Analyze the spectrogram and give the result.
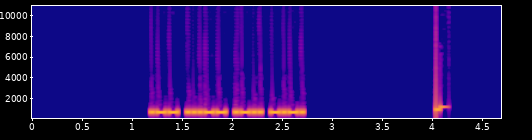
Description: Morse code, heard as a keyed tone, about 40 wpm, 700 Hz. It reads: W3LC
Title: USA Call Signs - 4 Characters - 2x Character Spacing - 40wpm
